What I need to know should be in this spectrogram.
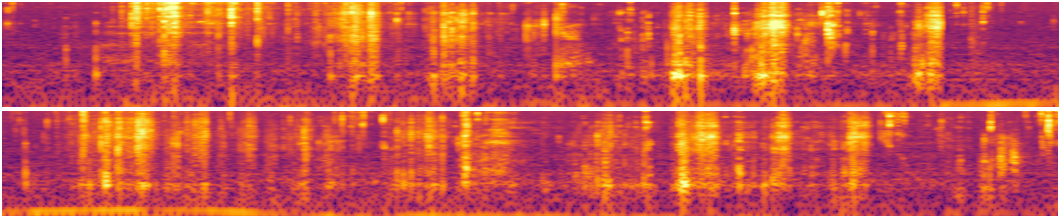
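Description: A woman chews wet food noisily close to a microphone.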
